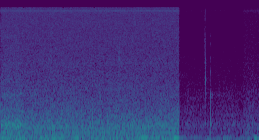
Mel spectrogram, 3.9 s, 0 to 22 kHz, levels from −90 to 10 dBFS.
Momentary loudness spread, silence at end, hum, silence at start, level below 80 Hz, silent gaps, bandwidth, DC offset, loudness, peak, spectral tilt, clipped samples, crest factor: 15 LU; 0 s; none; 0 s; -54 dBFS; none; 18 kHz; under 0.1%; -49 LUFS; -32 dBFS; -4 dB/octave; under 0.1%; 16 dB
